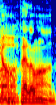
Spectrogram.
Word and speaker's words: Jean Pellerin: But it's like Jean Pellerin rhymes. Sure. So when people couldn't say, well, what? Dom Perignon? No, it's Jean Pellerin. But the thing is, I had to get people to say my name right.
